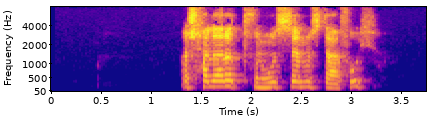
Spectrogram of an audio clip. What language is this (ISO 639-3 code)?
kab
